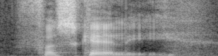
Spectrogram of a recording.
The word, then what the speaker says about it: forskellig: And then you got forskellig, different, like the adjective. So forskel and forskellig. Now the pronunciation is also different, right? Forskel, forskellig, different stress.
